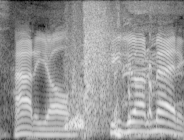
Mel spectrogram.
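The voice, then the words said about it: Weird cowboy accent. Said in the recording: “is talking with a weird cowboy accent”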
